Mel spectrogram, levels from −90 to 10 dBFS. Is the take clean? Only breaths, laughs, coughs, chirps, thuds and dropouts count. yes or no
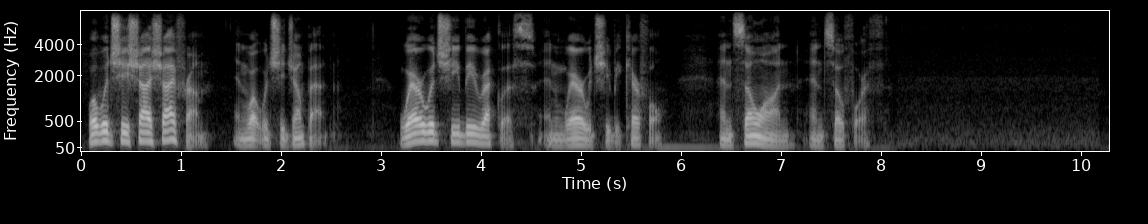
yes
